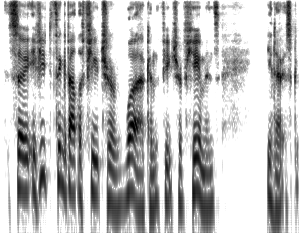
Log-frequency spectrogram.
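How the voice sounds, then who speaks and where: A man's voice: mid-range voice, brisk, dry recording, clean studio sound. Thoughtful British man, middle-aged. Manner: thoughtful, explanatory, with small restarts. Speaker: guest, digital detox coach. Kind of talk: casual interview talk.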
